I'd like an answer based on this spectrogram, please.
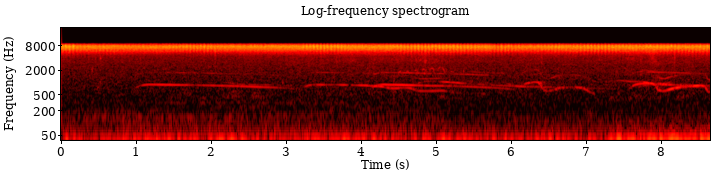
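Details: Several jackals howling at night in Estonia, 29 August 2019 at 22:48; thin, wavering, overlapping howls rise and fall through the clip over a loud, steady, high-pitched cricket chorus.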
